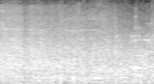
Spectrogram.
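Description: Steady rushing noise of city street traffic at a busy intersection, with no distinct events.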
